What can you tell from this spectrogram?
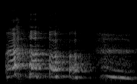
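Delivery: hearty laugh; grandfather's laugh. A narrator's reading. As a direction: laugh at himself. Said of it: "lacht der Mäusegroßvater". (herzhaftes Lachen des Großvaters)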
